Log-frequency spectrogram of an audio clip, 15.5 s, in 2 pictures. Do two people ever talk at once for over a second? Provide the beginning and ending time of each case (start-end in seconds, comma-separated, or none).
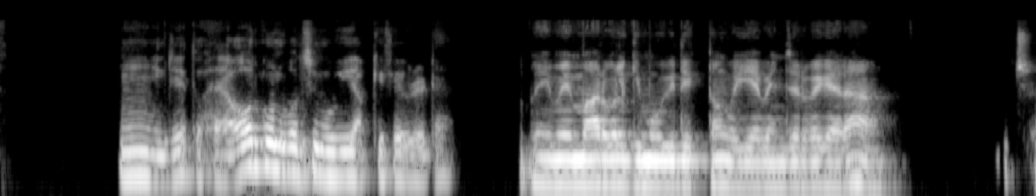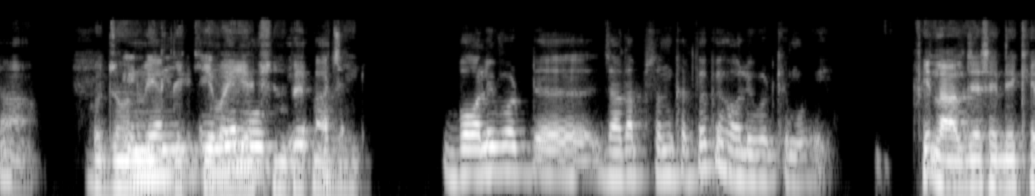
8.8-10.4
